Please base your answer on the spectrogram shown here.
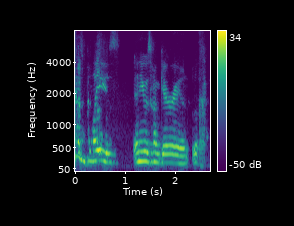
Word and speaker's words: Blaise: His name was Blaze, and he was Hungarian. Ugh, God. Did he spell it like B-L-A-I-S? Blaise. Oh yeah, E. Okay. Oh, so it was blase, but he said it was Blaze.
